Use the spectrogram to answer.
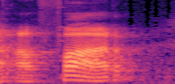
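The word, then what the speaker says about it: עָפָר: Fíjate, hermano, en el hebreo, la palabra polvo en la 6083, que se pronuncia afar, Dice que es polvo como desmenuzado, es decir, como cortado en pedazos, o gris.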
